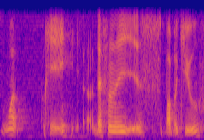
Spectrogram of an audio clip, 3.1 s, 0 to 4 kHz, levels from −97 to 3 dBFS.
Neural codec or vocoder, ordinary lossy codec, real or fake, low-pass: none; none; real; 3.6 kHz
